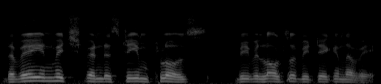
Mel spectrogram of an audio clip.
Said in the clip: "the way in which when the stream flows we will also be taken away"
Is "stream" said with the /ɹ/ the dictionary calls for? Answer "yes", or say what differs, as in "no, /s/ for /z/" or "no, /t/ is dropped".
no, /ɹ/ is dropped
